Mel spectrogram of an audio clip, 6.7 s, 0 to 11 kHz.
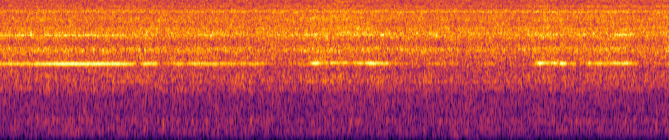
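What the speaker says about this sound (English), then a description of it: "I don't know how loud that vacuum is, but I'm hoping that the camera's not picking it up" A vacuum cleaner drones steadily in the background of a Mazda B2300 repair session, a constant whooshing roar with a thin high whine, unchanging for several seconds with no talking.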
